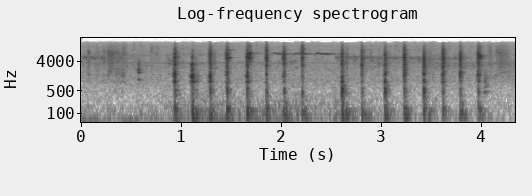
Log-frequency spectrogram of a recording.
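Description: Quick, sharp strokes of a small hand blade against a cork branch, about six a second, starting about a second in after a short pause: bark being chopped and stripped from the end of the branch.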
